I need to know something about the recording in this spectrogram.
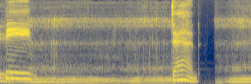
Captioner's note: snoring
